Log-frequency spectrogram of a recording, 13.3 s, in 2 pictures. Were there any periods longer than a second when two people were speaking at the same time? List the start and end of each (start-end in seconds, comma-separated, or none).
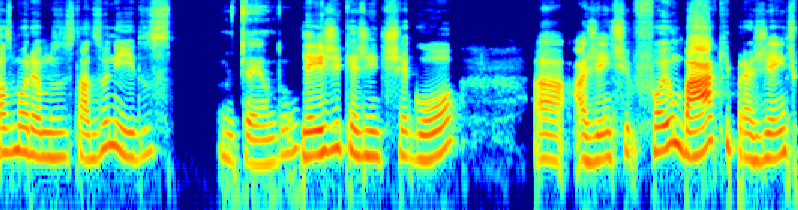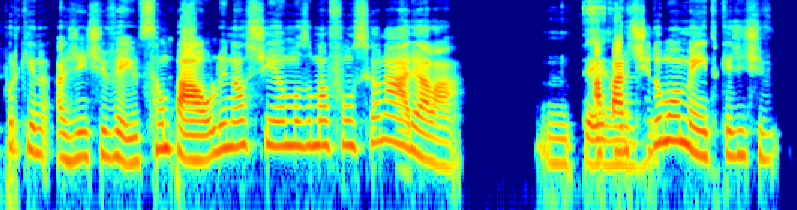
none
